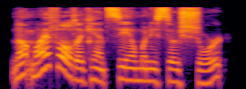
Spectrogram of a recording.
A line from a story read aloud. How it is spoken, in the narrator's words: Mateo signed grumblingly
